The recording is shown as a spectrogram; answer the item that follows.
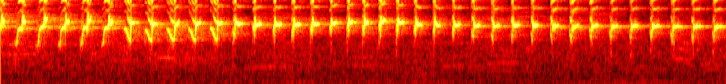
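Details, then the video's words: Lovebird singing the long ngekek chatter, played to draw song from other lovebirds: quick high rattling pulses, about eight a second, uneven at first and then settling into an even buzzy trill. "INI CARA MEMANCING BURUNG LOVEBIRD, PASTI BUNYI MENDENGAR VIDEO INI.. LOVEBIRD SINGING"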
